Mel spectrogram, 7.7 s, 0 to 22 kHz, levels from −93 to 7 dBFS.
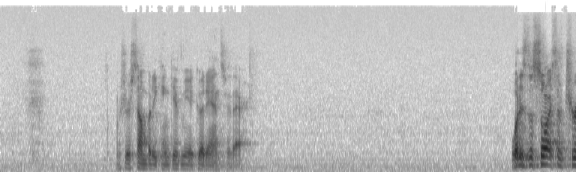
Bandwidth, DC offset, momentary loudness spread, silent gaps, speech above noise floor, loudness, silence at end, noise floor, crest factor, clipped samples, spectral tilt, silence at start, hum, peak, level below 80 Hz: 19 kHz; under 0.1%; 28 LU; none; 30 dB; -19 LUFS; 0 s; -48 dBFS; 22 dB; under 0.1%; -4.5 dB/octave; 0.4 s; 60 Hz at -60 dBFS; 0 dBFS; -56 dBFS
